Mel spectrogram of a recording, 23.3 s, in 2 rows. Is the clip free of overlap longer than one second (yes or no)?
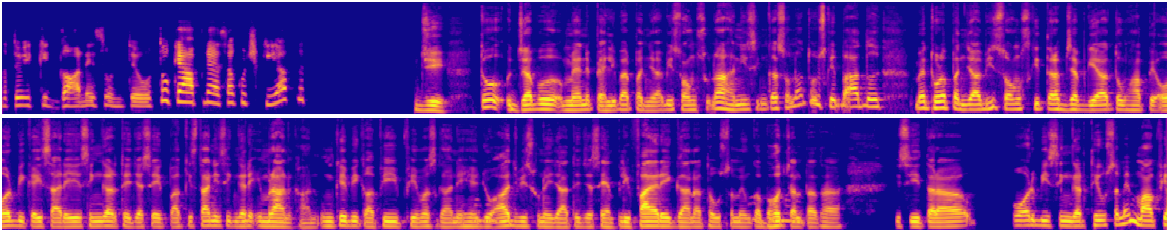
yes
